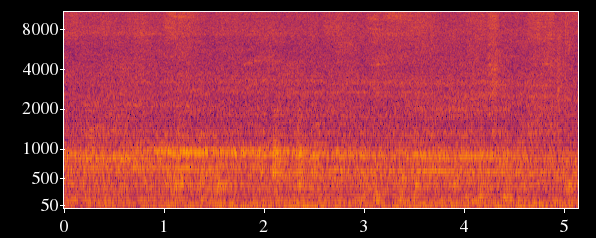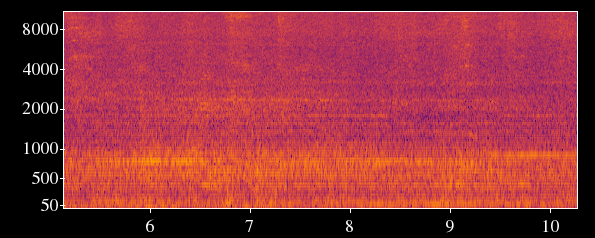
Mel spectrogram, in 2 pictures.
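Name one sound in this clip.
A train's motor whines with a steady high hum.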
